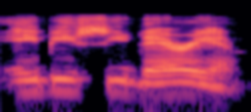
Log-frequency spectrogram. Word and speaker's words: abecedarian: Um, I am going to jump in with patriotic ABCdarian, and can you believe it's pronounced that way? If anyone after this would like to join my petition to have it pronounced abecedarian, you're welcome to.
